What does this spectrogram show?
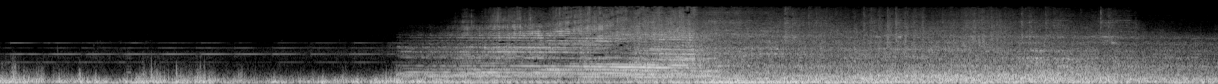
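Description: Grade-crossing warning bell ringing with steady tones. About four seconds in, an Amtrak California passenger train blows its horn for about three seconds, the horn's pitch dropping slightly as the train reaches the crossing. Then comes the loud, steady noise of the train's wheels on the rails as it passes, fading near the end.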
